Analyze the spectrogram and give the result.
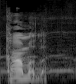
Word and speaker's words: Kamala: We pronounce her name Kamala. Because we think that it's a black name. – Right. – It's not that. – Yeah, it's Kamala. – Kamala. – Yeah, Kamala.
